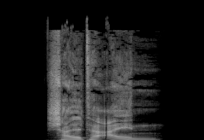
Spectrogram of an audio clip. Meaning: inflection of einschalten: 1. first-person singular present 2. first/third-person singular subjunctive I 3. singular imperative
- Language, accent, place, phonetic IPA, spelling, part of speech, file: German, Germany, Berlin, [ˌʃaltə ˈaɪ̯n], schalte ein, verb, De-schalte ein.ogg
